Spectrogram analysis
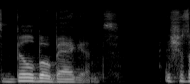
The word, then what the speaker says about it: Bilbo: in that one video Ashley pronounces Bilbo as biblo about 100 times and you preface it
